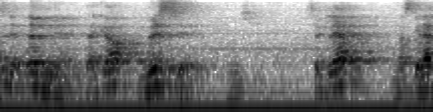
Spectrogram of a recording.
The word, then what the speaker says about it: monsieur: on n on n la graphie on dans le mot monsieur monsieur c'est une prononciation de d'accord monsieur c'est clair parce que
